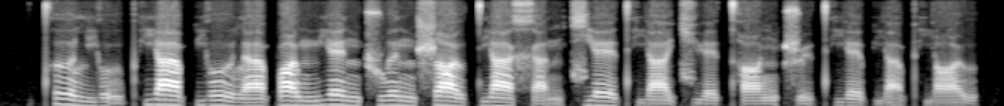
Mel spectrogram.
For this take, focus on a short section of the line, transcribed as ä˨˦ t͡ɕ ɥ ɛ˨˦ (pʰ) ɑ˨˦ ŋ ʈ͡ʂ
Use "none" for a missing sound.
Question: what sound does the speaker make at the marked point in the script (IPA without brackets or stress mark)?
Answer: t̪ʰ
